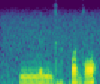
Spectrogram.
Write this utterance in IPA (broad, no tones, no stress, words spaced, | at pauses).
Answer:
nːeŋɡɛ̤qʷeɡɔ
